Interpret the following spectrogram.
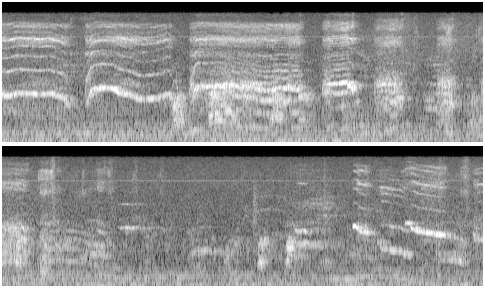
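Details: Young Rottweiler whining steadily, with drawn-out tonal whines that bend up and down, repeated almost twice a second. Soft background rustling is heard throughout.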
